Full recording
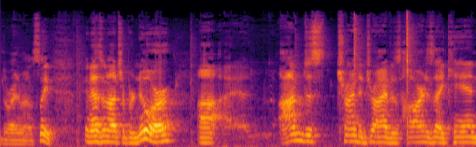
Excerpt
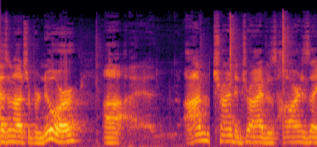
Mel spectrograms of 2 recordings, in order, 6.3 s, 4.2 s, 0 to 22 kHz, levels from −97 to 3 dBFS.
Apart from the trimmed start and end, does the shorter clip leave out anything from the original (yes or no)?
yes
